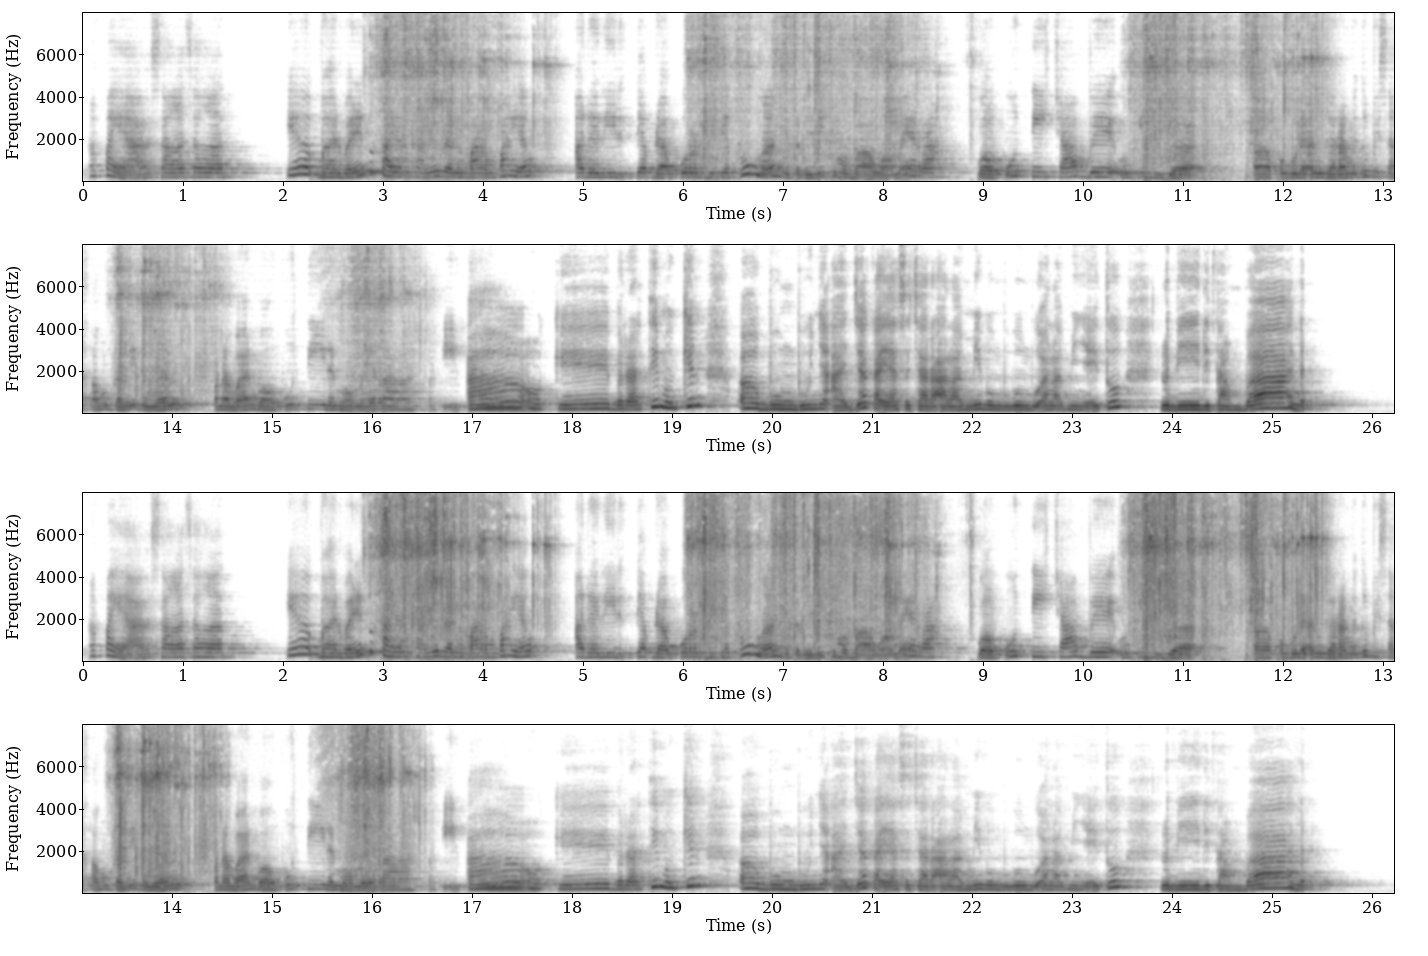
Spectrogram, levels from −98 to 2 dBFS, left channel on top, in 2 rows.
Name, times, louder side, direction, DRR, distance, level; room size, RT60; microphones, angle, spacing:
voice 1, 0.2-1.4 2.0-4.5 4.9-8.6 9.0-11.1 11.7-14.1 14.4-16.4 16.7-17.7 25.2-25.3, equal, 10° right, 7 dB, 0.7 m, -33 dB
sound 1, 2.8-4.7 6.0-8.6 8.9-9.0 10.4-12.5 13.4-14.6 15.5-16.5, right 11 dB, 80° right, 0.5 m, -34 dB
voice 2, 17.0-25.3, left 4 dB, 35° left, 10 dB, 0.3 m, -28 dB
13.5 x 8.4 x 5.8 m, 0.93 s
head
